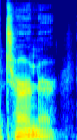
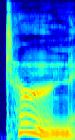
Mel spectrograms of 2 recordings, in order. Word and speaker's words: Turner: And I want to look at the pronunciation of her last name because it's got the word turn in it. I've heard this word mispronounced so many times. It's not turn, it's turn. I want you to imagine the U as an E, Turn.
